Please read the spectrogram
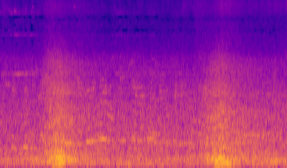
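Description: Busy street sounds: road vehicles passing and people talking in the background, with two louder swells, about a second in and again past three seconds.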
